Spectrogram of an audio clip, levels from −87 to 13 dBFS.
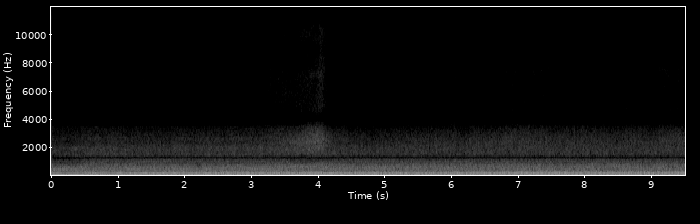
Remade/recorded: recorded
